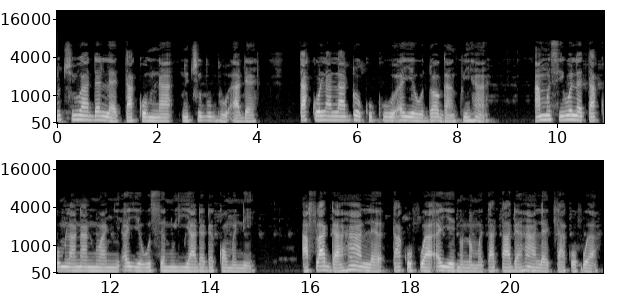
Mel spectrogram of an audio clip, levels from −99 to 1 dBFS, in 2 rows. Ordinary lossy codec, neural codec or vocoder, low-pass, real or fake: MP3, 64 kbps; none; 7.2 kHz; real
